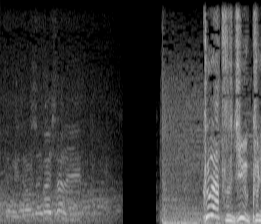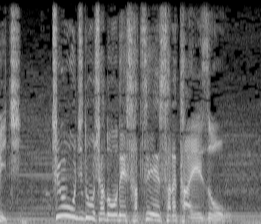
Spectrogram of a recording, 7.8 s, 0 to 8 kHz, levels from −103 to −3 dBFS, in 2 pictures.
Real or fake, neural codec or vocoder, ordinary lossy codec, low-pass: real; none; none; none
